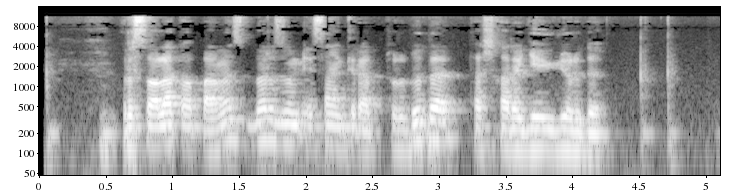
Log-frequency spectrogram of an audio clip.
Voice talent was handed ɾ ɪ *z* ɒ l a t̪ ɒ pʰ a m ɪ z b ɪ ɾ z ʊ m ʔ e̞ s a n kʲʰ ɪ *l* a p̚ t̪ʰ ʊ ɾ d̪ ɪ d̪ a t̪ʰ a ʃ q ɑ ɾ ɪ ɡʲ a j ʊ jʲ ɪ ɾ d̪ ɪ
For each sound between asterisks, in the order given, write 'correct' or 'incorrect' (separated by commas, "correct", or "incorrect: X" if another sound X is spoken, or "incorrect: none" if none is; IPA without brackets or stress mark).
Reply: incorrect: s, incorrect: ɾ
